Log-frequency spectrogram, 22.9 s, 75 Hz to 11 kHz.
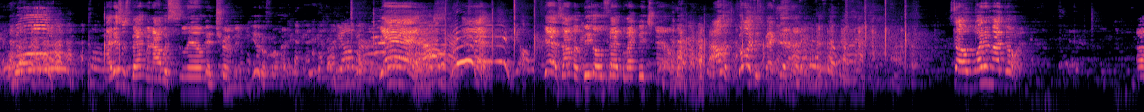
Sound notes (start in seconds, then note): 12.8 audience laughs; 17.2 general laughter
